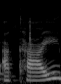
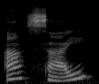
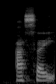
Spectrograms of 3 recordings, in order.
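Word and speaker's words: açaí: It sounds like I say acai, but the pronunciation is acai, or in Portuguese, acai.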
